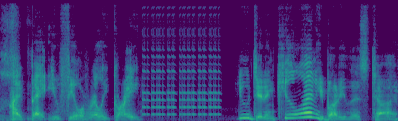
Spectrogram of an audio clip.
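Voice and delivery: low, soft, sing-song voice. Speaker reading game dialogue aloud, in Flowey voice.

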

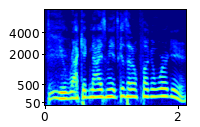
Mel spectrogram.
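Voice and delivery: ranting delivery.

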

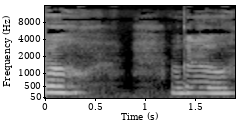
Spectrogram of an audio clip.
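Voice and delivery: winded, panting, out-of-breath speech. Vlogger getting ready before a friend picks them up, out of breath. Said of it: "I'm out of breath".

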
